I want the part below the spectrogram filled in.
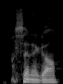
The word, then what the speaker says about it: Senegal: I don't know if I'm pronouncing that right or not. – Yeah, but Senegal. Yeah, you're right. – Senegal.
